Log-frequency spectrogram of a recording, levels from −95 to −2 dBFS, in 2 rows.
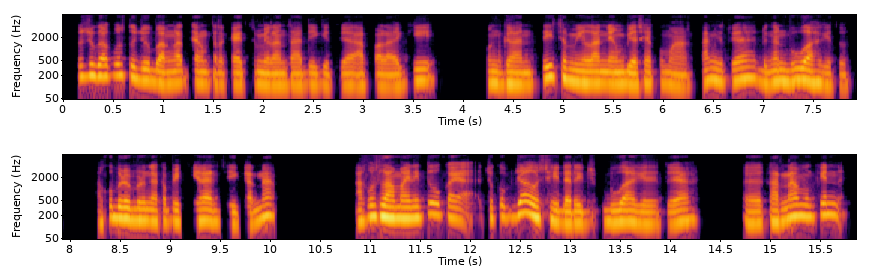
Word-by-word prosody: Terus 180 - -2
juga 190 -2 +4
aku 200 +2 -2
setuju 160 -6 0
banget 125 0 0
yang 120 -2 -2
terkait 115 -1 -4
cemilan 110 -2 -1
tadi 110 0 -4
gitu 110 0 -7
ya, 110 -1 -2
apalagi 110 +7 -4 0.6
mengganti 120 +5 0
cemilan 130 -6 +2
yang 120 0 +2
biasanya 120 +1 +1
aku 120 - -8
makan 105 +3 -5
gitu 140 +1 -10
ya, 165 +2 +1
dengan 135 +2 0
buah 145 -2 +3
gitu. 110 -3 -8 0.5
Aku 130 - -5
bener-bener 150 -3 +4
nggak 135 - -6
kepikiran 140 +1 0
sih, 120 -1 -5
karena 150 +12 0 0.9
aku 180 +7 +2
selama 170 -3 +7
ini 170 +1 +3
tuh 210 -2 +1
kayak 160 -4 -2
cukup 175 +1 -5
jauh 225 -4 +6
sih 145 -3 -1
dari 125 -1 +2
ju 125 - -12
buah 135 +1 +2
gitu 120 0 -3
ya. 145 +4 0 0.5
Eee, 125 0 -1
karena 145 +8 +2
mungkin 195 +2 0
130 Hz, 170 wpm, -23 LUFS, 120-160 Hz, 0.9 s, selama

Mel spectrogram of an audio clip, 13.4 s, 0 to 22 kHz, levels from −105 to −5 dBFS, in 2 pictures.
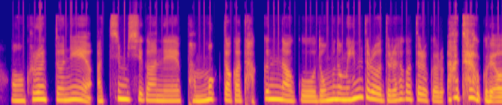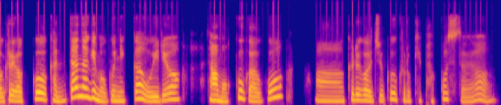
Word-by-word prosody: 어 195 -1 -1
그랬더니 230 -4 +1
아침 250 +9 +2
시간에 200 -5 -3
밥 185 -1 -4
먹다가 205 -1 +1
다 - - -10
끝나고 195 -8 +1
너무너무 225 +5 +3
힘들어들 240 - +2
하가더라가를 215 -9 -4
하더라고요. 225 - +1
그래 200 - +1
갖고 235 +7 +3
간단하게 290 - +3
먹으니까 185 +8 0
오히려 200 +7 +1 0.3
다 210 -3 +4
먹고 175 - -1
가고 230 - -1 0.4
아 175 -1 -4
그래 215 -2 -2
가지고 195 +4 -2
그렇게 185 -3 -10
바꿨어요. 185 -2 -7
205 Hz, 315 characters per minute, -23 LUFS, 180-240 Hz, 0.4 s, 다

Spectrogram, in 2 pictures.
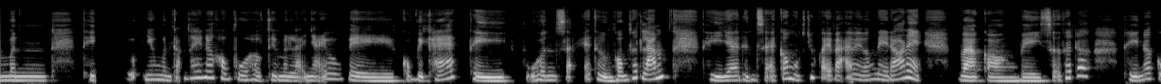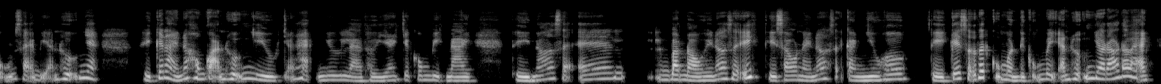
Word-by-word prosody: mình 185 -1 +2 0.4
thì 200 - -3 0.3
dụ - - -3
như 225 0 -4
mình 210 -4 -3
cảm - - -6
thấy 305 +1 +1
nó 310 -1 +2
không 275 -4 -3
phù 215 - -3
hợp 200 -1 -3
thì 195 - -2
mình 190 -1 +1
lại 175 +1 -2
nhảy 185 -1 -1
qua 250 - -4
về 165 -4 +2
công 195 +6 -5
việc 180 -5 0
khác, 215 +11 +1
thì 165 -1 +5 0.2
phụ - - -4
huynh 200 -1 -2
sẽ 190 - -1 0.2
thường 175 -7 +2
không 195 +1 +1
thích 305 +3 0
lắm, 290 +9 +5 0.4
thì 215 - -3
gia 190 +2 +1
đình 200 +2 -5
sẽ - - -1
có 260 - -1
một 270 - 0
chút 315 - 0
cãi - - 0
vã - - +1
về 230 - -5
vấn 210 +4 -6
đề 225 -4 -2
đó 215 +6 +1
nè. 300 -7 +5 0.4
Và 180 -2 +5
còn 165 -1 +1
về 165 -1 +2
sở 185 - -4
thích 300 - 0
á 390 - +4 0.4
thì 185 -5 0
nó 195 +8 -2
cũng - - -4
sẽ 265 - -3
bị - - -4
ảnh - - -6
hưởng 255 +4 0
nha, 285 -3 +3 0.5
thì - - +1
cái 295 - +2
này 200 -11 +3
nó 270 - +1
hông 290 -5 +1
có 280 - +4
ảnh - - +3
hưởng 245 +2 +1
nhiều, 205 -9 +3
chẳng - - -7
hạn 285 - 0
như 200 +2 -3
là 185 -5 -2
thời 170 -1 0
gian 195 +4 -3
cho 205 - -5
công 210 -1 -5
việc 195 -3 -2
này 175 0 +1 0.4
thì 175 -2 +4
nó 220 +8 -2
sẽ 270 - -3 0.8
l 310 - -6
ban 225 -1 +5
đầu 180 -2 +3
thì 190 - +1
nó 255 +6 +1
sẽ 245 -3 -2
ít 335 +2 +6
thì 185 - +1
sau 205 +3 +1
này 185 -3 -2
nó 240 +8 -1
sẽ - - -7
càng 185 -2 +1
nhiều 190 +1 +4
hơn, 240 +3 -2 0.2
thì 170 -3 +4
cái 260 - +4
sở 275 - +1
thích 310 - +7
của - - 0
mình 205 -5 +2
thì 175 - +2
cũng 175 - -5
bị - - 0
ảnh 205 - +1
hưởng 280 +4 +1
do 255 - +5
đó 255 +4 +4
đó 380 - +4
bạn. 205 - +5
205 Hz, 280 wpm, -21 LUFS, 180-250 Hz, 0.8 s, thích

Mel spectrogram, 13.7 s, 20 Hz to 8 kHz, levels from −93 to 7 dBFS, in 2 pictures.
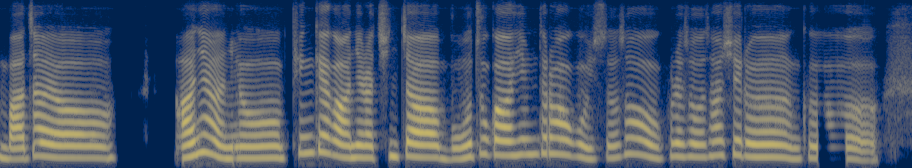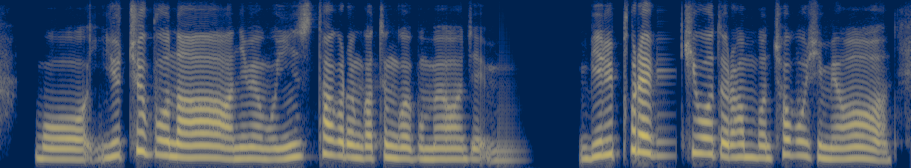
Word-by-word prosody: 맞아요. 210 0 +2 0.4
아니요, 240 +8 +4
아니요. 205 -1 +2
핑계가 290 -4 +2
아니라 210 0 +3
진짜 225 -1 +4
모두가 250 +7 +2
힘들어하고 270 -4 -1
있어서 215 +3 -3
그래서 230 -1 -1
사실은 225 -5 0
그 205 - -5 1.0
뭐 185 -2 -2 0.2
유튜브나 230 -5 +1
아니면 195 0 -2
뭐 185 - -5
인스타그램 225 +2 -1
같은 205 +1 -2
걸 195 -1 -2
보면 185 0 -3
이제 185 0 -9 0.7
밀프렙 245 - 0
키워드를 275 -7 -1
한번 215 -2 -3
쳐 270 - -3
보시면 195 -7 -3
220 Hz, 305 characters per minute, -23 LUFS, 200-250 Hz, 1.0 s, 아니요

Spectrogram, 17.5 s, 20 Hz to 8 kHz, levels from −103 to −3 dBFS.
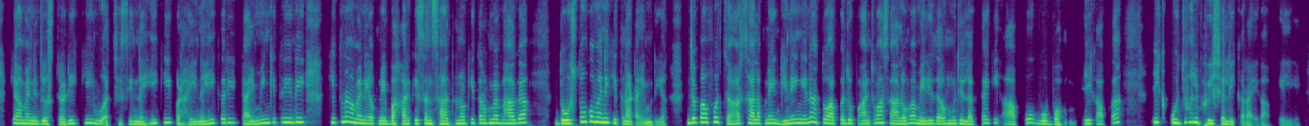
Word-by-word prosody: क्या 220 -3 +1
मैंने 195 -2 +2
जो 190 - +4
स्टडी 165 +4 -3
की 235 0 +1
वो 195 -4 -1
अच्छे 165 - -8
से 170 +2 -8
नहीं 160 +6 0
की, 260 0 +1
पढ़ाई 160 - -5
नहीं 180 +8 0
करी 250 +1 -1
टाइमिंग 185 +8 +1
कितनी 270 +1 +2
दी, 280 +2 +4 0.4
कितना 285 +3 +3
मैंने 225 -5 +3
अपने 190 0 -1
बाहर 180 +1 +1
के 205 - +1
संसाधनों 200 -1 0
की 230 +3 -4
तरफ 225 0 -1
मैं 235 0 +4
भागा, 220 +4 +1 0.4
दोस्तों 205 +9 +4
को 325 - +2
मैंने 270 -1 +8
कितना 180 -6 -1
टाइम 135 +1 -2
दिया। 145 +2 -10 0.3
जब 265 +3 +3
आप 275 -1 +4
वो 295 - +6
4 210 -7 -2
साल 225 -2 +1
अपने 215 +1 0
गिनेंगे 230 +6 +3
ना 285 +3 +2
तो 230 - +2
आपका 205 +2 -3
जो 215 0 +1
5वाँ 190 +7 0
साल 190 -6 -3
होगा 215 +5 0
मेरी 190 +2 +1
द 190 -1 -1
मुझे 195 +1 0
लगता 170 +4 -4
है 225 - -3
कि 245 +1 -11
आपको 165 +9 -4
वो 190 -3 -1
ब 160 - +1 0.3
एक 200 -2 -1
आपका 210 +11 -5 0.5
एक 275 0 +3
उज्ज्वल 275 +5 +4
भविष्य 190 -6 0
लेकर 135 -5 -5
आएगा 120 - -13
आपके - - -21
लिए। 75 +2 -22
205 Hz, 220 wpm, -23 LUFS, 180-235 Hz, 0.5 s, मैंने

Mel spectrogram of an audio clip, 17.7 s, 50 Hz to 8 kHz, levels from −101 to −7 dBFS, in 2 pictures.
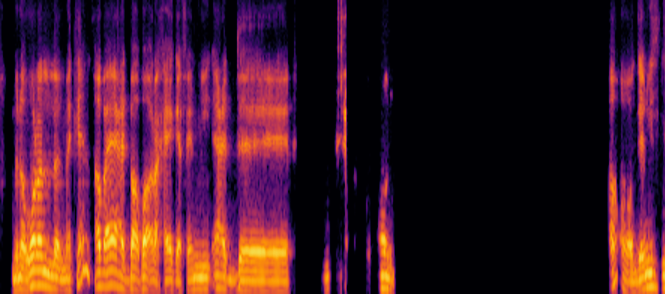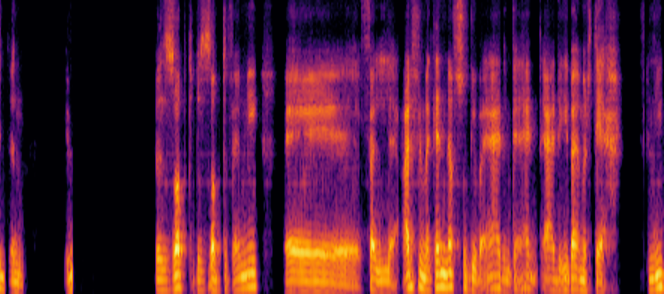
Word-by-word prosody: منوّرة 125 +8 +5
المكان 120 - 0
أبقى 140 0 +4
قاعد 140 -9 +2
بقى 110 -1 +3
باقرا 100 -4 +3
حاجة 100 -2 -1
فاهمني، 110 +3 -1
قاعد 115 -6 -2
آآ، 95 -1 +3 0.5
مشغّل 110 - -12 0.6
قرآن. 115 -4 +1 2.9
آه، 90 - -1
جميل 130 +5 +2
جدًا، 95 -8 -4 0.6
جمي - - -3 1.1
بالضبط، 105 +6 +3
بالضبط، 100 +1 -1
فاهمني؟ 125 +6 -1 0.4
آآ، 90 -6 +1
فال 95 +1 -1
عارف 130 +4 +2
المكان 125 +3 +4
نفْسه 135 -2 0
بيبقى 105 -2 -4
قاعد، 120 0 -3
أنتَ 100 -2 -8
قاعد 115 0 -7
قاعد 105 -1 -3
إيه 100 +3 -4
بقى 110 -1 +2
مرتاح، 95 -1 -4 0.2
فاهمني؟ 125 +6 0
105 Hz, 110 wpm, -24 LUFS, 95-120 Hz, 2.9 s, منوّرة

